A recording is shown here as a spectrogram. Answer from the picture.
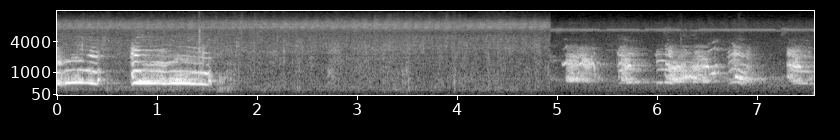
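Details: Hounds baying while Sassy runs with the Blueticks; two long ringing bays open, a quiet gap follows, then a burst of shorter, choppier hound cries repeating roughly every half second.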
